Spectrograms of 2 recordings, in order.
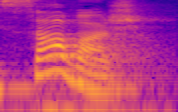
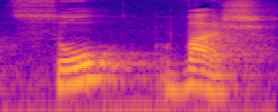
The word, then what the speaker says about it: sauvage: Не savage, а sauvage, потому что A-U читается как один всего лишь звук.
